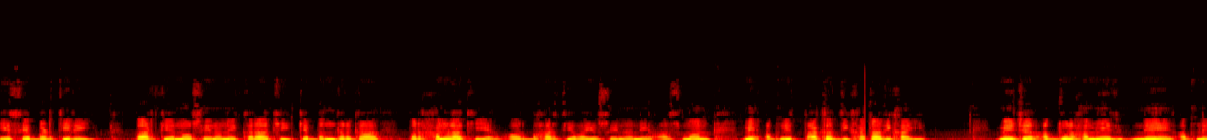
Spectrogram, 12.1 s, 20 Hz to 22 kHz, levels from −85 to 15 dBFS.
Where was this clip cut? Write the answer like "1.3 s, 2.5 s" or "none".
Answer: 8.7 s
